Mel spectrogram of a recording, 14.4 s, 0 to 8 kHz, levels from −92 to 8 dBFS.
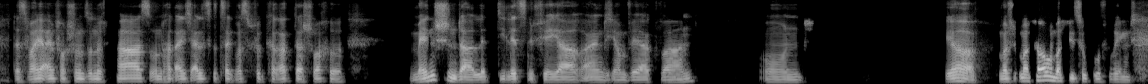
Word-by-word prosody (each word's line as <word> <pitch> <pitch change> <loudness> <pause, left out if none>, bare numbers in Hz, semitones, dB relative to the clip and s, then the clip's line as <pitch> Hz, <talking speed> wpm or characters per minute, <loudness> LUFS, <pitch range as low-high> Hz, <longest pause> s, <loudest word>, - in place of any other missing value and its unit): das 90 -2 -6
war 90 +2 +3
ja 105 - +6
einfach 100 -1 -1
schon 100 0 -1
so 95 - -5
'ne 95 -1 -1
Farce 105 +1 +4
und 95 -1 -4
hat - - -2
eigentlich 95 +1 0
alles 100 0 -1
gezeigt, - - -4
was - - -4
für - - -8
charakterschwache 95 -2 -3 0.8
Menschen 110 - +3
da 85 -1 +4
le 85 +1 -1
die 95 - -6
letzten 95 +1 -1
4 90 -2 -3
Jahre 85 -3 +1
eigentlich 85 -1 -4
am 85 -2 -6
Werk 85 0 -3
waren 85 +7 -4 0.8
und 85 -1 -8 1.8
Ja, 105 -4 +4 0.3
mal 100 +1 +2
sch 100 - -8
mal 115 0 +4
schauen, 140 -1 +7
was 115 -1 +4
die - - -1
Zukunft 100 -2 -5
bringt. 90 -2 -7
95 Hz, 155 wpm, -25 LUFS, 85-100 Hz, 1.8 s, schauen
